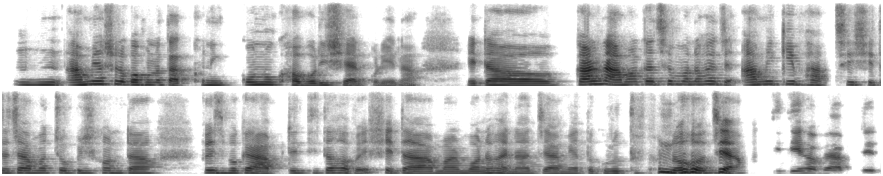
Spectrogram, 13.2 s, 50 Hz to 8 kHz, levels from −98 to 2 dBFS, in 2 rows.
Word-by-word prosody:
উহু, 225 0 -3 0.2
আমি 230 +4 +4
আসলে 280 -2 0
কখনো 225 -1 0
তাৎক্ষণিক 190 +1 -2
কোন 230 0 +3 0.2
খবরই 180 +1 0
শেয়ার - - 0
করি - - -11
না। - - -8 0.5
এটা 180 +2 +1 0.6
কারণ 260 +3 +9
আমার 250 +3 0
কাছে 265 +1 -2
মনে 255 0 -4
হয় 275 -1 -1
যে - - -3 0.2
আমি 250 +3 0
কি 275 - -3
ভাবছি 200 +2 -5
সেটা 200 -2 -7
যে - - 0
আমার 210 0 -5
২৪ 205 -1 -7
ঘন্টা 200 -3 -5 0.5
Facebook 200 -2 -3
এ - - +3
আপডেট 165 +4 -9
দিতে 200 +3 -6
হবে 180 -5 -3
সেটা 195 -1 -4 0.2
আমার 180 +1 -4
মনে 180 +2 -3
হয় 180 - -2
না, 160 - -5
যে 170 - -8
আমি 165 0 -10
এত 160 - -19
গুরুত্বপূর্ণ 185 +9 -2 0.3
যে 280 - +6
আমাকে 190 0 -21
দিতেই 185 +1 -5
হবে 165 -4 -8
আপডেট। 425 - -13
200 Hz, 200 wpm, -20 LUFS, 185-230 Hz, 0.6 s, কারণ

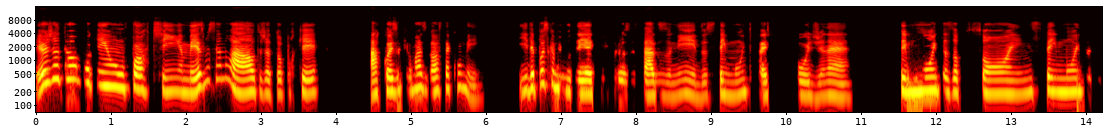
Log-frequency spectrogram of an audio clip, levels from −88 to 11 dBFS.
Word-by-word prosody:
eu 460 -9 +7
já 385 +3 +2
tô 380 +1 +2
um 355 - -12
pouquinho 265 -6 +2
fortinha, 205 -3 +2
mesmo 215 - +3
sendo 385 -1 -10
alta. 195 -2 +6
Já 180 -1 -4
tô 180 +1 -7
porque 185 +2 -3 0.7
a 165 +2 +6
coisa 200 +2 +2
que - - -20
eu 205 - -6
mais 240 -1 0
gosto 200 +1 -1
é 235 - 0
comer. 235 - -8 0.5
E 205 +2 -6
depois 255 +6 +4
que 285 - -3
eu - - +3
me 235 - 0
mudei 180 -2 +3
aqui 195 +3 +1
para 180 - -4
os 170 - -12
Estados 165 -1 +1
Unidos, 160 -1 -10
tem 175 - -2
muito 175 +4 -9
fast 160 +1 +1 0.3
food, 160 -2 -6
né. 155 -3 -3 0.7
Tem 205 - +4
muitas 205 0 +3
opções, 180 0 -3
tem 210 -2 +2
muitas 200 +1 -2
195 Hz, 175 wpm, -21 LUFS, 175-225 Hz, 0.7 s, eu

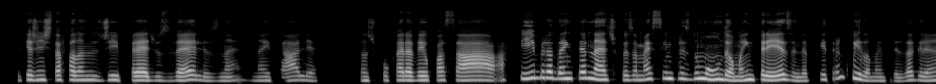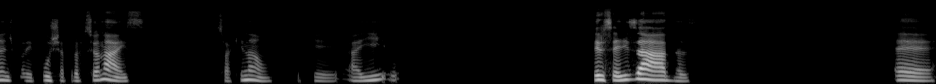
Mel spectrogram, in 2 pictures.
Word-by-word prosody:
Porque 190 +3 -7
a - - +3
gente 215 +1 -1
está 210 - -2
falando 205 -1 -1
de 205 +3 -3
prédios 185 -2 +1
velhos, 185 -2 -1
né, 180 +3 -10
na 180 0 -10
Itália. 180 +1 -7 0.4
Então 185 0 -7
tipo 195 - -14
o - - -12
cara 195 0 +1
veio 195 +1 0
passar 195 -1 +1
a - - -8
fibra 295 +3 +2
da 270 -1 +1
internet, 270 -5 +3
coisa 210 0 -5
mais 240 +4 -2
simples 265 -3 -1
do 270 - 0
mundo, 235 -4 +5
é - - +5
uma 180 +1 0
empresa, 215 -2 +3
ainda 170 0 -5
fiquei 230 +6 -8
tranquila, 280 - -1
é - - -6
uma 175 0 -8
empresa 170 +2 -7
grande, 190 -1 -5
falei: 165 -2 -16
"Puxa. 180 -3 -8
Profissionais.". 175 0 -4 0.7
Só 160 - -18
que 180 - -22
não, 190 -7 -4 0.2
porque 155 -3 -19
aí 180 +6 -6
o 195 +4 -20 1.9
Terceirizadas. 200 -5 +5 2.0
É. 180 -4 -3
195 Hz, 150 wpm, -24 LUFS, 180-215 Hz, 2.0 s, mundo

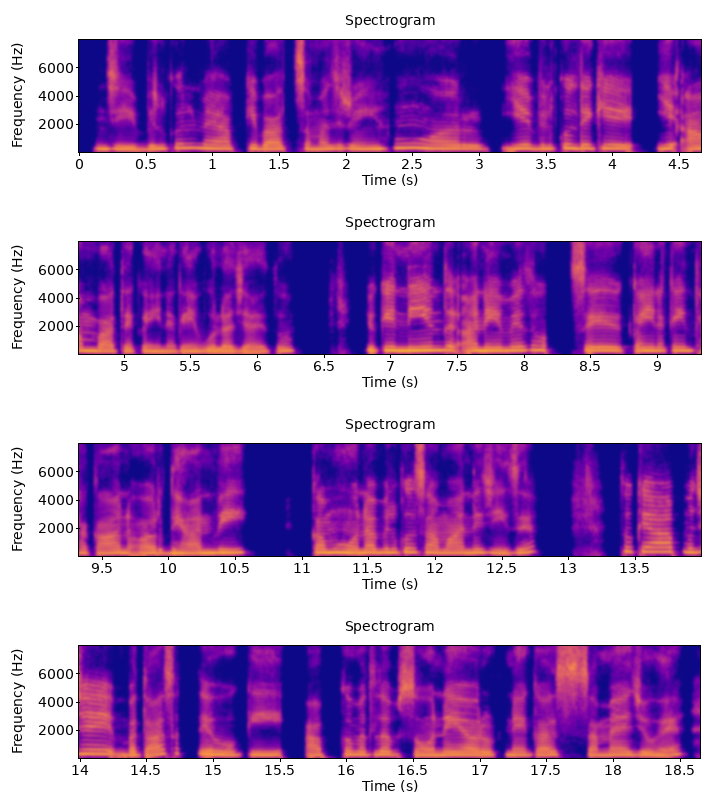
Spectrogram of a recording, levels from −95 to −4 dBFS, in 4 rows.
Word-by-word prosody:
जी, 235 -5 0
बिल्कुल, 275 +7 -1
मैं 295 -3 +1
आपकी 265 +1 -3
बात 240 +1 0
समझ 240 0 0
रही 245 0 +1
हूँ 320 -2 +1
और 265 -2 -2 0.2
ये 270 +2 0
बिल्कुल, 260 +4 0
देखिए, 275 -1 0 0.2
ये 270 +1 +1
आम 255 0 +2
बात 230 -1 -2
है 225 - -2
कहीं 210 -2 -3
न 200 +1 -3
कहीं, 210 0 -1
बोला 195 -1 0
जाए 190 -1 -4
तो। 245 +1 -2 0.4
क्योंकि 280 +2 +1
नींद 280 +3 +7
अनियमित 260 +2 +3
हो 305 -2 +1 0.2
से 265 0 +1
कहीं 260 +1 +3
न 260 - 0
कहीं 265 0 0
थकान 240 +1 -1
और 235 +1 -2
ध्यान 235 +1 +3
भी 260 +2 +3 0.5
कम 270 0 +3
होना 260 +1 +4
बिल्कुल 275 +3 +1
सामान्य 250 -1 +1
चीज़ 240 -1 -2
है। 290 - -2 0.6
तो 340 -2 -3
क्या 330 -1 0
आप 325 - -2
मुझे 315 +1 +1
बता 245 +1 -2
सकते 330 -4 -5
हो 255 -4 +2
कि 245 0 -1 0.2
आपका 235 +3 -5
मतलब 260 0 -2
सोने 235 +1 0
और 240 -1 0
उठने 235 0 -3
का 240 0 -3
समय 240 -1 0
जो 225 -2 -2
है, 215 +7 -2
255 Hz, 185 wpm, -25 LUFS, 235-270 Hz, 0.6 s, नींद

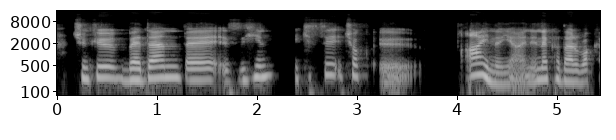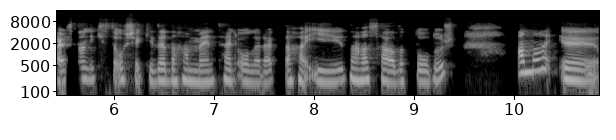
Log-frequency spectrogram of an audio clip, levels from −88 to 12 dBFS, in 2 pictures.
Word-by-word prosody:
Çünkü 230 -2 +2
beden 230 +3 +5
ve 205 0 +6
zihin 250 +8 -4
ikisi 260 +5 -5
çok, 265 -2 -3
eee, - - -4 0.5
aynı 270 - +6
yani 160 +6 -1
ne 220 - +7
kadar 190 -4 +3
bakarsan 190 +4 -1
ikisi 215 +3 -8
o 210 - -5
şekilde 195 -2 -1
daha 195 +1 -5
mental 190 +3 -3
olarak 175 -1 -8
daha 185 +2 -3
iyi, 185 +1 -4
daha 205 -1 -2
sağlıklı 190 -2 -5
olur 200 +7 -7 0.6
ama, 350 +6 +1
eee, 205 -3 +2
205 Hz, 140 wpm, -23 LUFS, 190-235 Hz, 0.6 s, ne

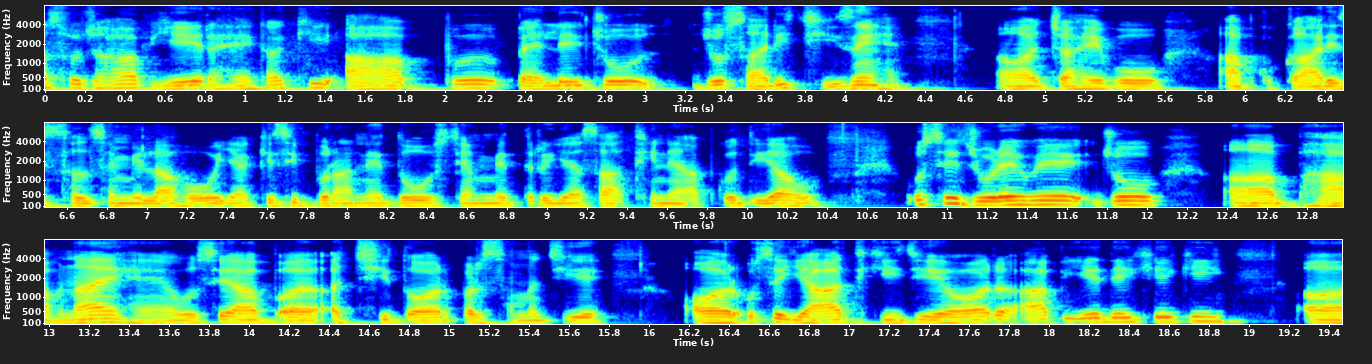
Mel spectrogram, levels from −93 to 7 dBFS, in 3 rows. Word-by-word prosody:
सुझाव 135 -2 -1
ये 110 +4 +2
रहेगा 110 +1 -3
कि 130 +4 -3
आप 110 +1 -1
पहले 115 -5 +1
जो, 125 +1 +1 0.2
जो 125 +3 +1
सारी 120 +1 -1
चीज़ें 120 -1 -1
हैं 115 -1 -5 0.4
अ, 100 -1 0
चाहे 100 +1 0
वो 100 0 0 0.3
आपको 95 +1 -3
कार्यस्थल 100 0 0
से 100 - -5
मिला 95 -1 0
हो 95 0 +1
या 100 +1 -2
किसी 105 +2 -5
पुराने 100 -1 -2
दोस्त 100 0 -1
या - - -1
मित्र 100 0 -3
या 100 - +1
साथी 95 0 -4
ने 95 - 0
आपको 90 +2 -4
दिया 100 +2 +1
हो। 95 -2 -1 0.5
उससे 155 +5 +4
जुड़े 135 -2 +7
हुए 150 0 +5
जो 140 0 +5 0.4
अ, 105 - 0 0.3
भावनाएँ 110 +4 +1
हैं 95 -4 -5
उसे 100 +3 -1
आप 110 0 +1
अ, 100 0 +4
अच्छी 110 +2 -4
तौर 100 0 +2
पर 105 - 0
समझिए 100 0 -4 0.4
और 105 0 +5
उसे 110 +4 +1
याद 105 0 +2
कीजिए 105 0 -1
और 110 +4 +2
आप 120 +1 0
ये 130 +2 +2
देखिए 150 +2 +1
कि 160 0 -2 0.4
अ, 110 - 0
105 Hz, 170 wpm, -21 LUFS, 100-120 Hz, 0.5 s, जुड़े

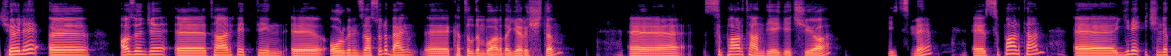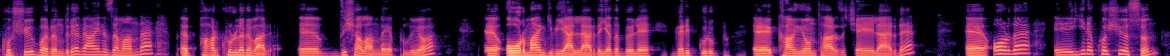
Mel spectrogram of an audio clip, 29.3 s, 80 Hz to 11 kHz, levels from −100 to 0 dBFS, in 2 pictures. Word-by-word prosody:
Şöyle, 205 +8 +2
eee, 150 0 +3 0.4
az 165 +5 +3
önce, 185 0 -2
eee, 130 0 +3
tarif 140 +3 +1
ettiğin, 135 -6 -5
eee, 110 -1 +4
organizasyona 135 - 0
ben, 145 +2 0
eee, 120 0 +2
katıldım 120 -4 -3
bu 100 - +5
arada 100 +1 +2
yarıştım. 105 - 0 0.8
Eee, 115 0 +2 0.3
Spartan 175 -10 -1
diye 110 -1 0
geçiyor 100 0 0 0.7
ismi, 110 - -5 0.5
eee, 125 +1 +2
Spartan, 205 - -2 0.4
eee, 130 +1 +4
yine 180 +8 -2
içinde 155 0 -6
koşuyu 155 +3 -2
barındırıyor 120 +6 0
ve 175 - -1
aynı 165 -1 -2
zamanda, 145 +9 -2 0.3
eee, 130 - +3
parkurları 140 0 0
var. 100 -2 +3 0.4
Eee, 120 0 0 0.3
dış 145 +3 -4
alanda 100 -7 +1
yapılıyor. 95 - -2 0.6
Eee, 115 0 +4
orman 135 +2 +8
gibi 125 -4 -4
yerlerde 100 -1 +2
ya 115 +1 0
da, 120 -2 -3
böyle, 110 -1 0 0.2
garip 120 +2 -2
gurup, 120 -1 -4 0.4
eee, 110 -1 +3
kanyon 120 +1 0
tarzı 105 -5 -1
şeylerde. 100 - -2 0.6
Eee, 130 +2 +4
orada, 220 +3 +1 0.3
eee, 145 - -4
yine 165 +7 -3
koşuyorsun, 195 - -2
130 Hz, 115 wpm, -23 LUFS, 115-155 Hz, 0.8 s, orman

